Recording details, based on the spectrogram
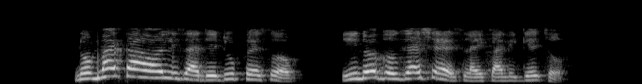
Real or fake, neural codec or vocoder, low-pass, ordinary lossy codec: fake; codec, 16 kHz, 16 kbps, FunCodec, trained on Chinese and English, 50 frames a second; 5.4 kHz; AAC, 32 kbps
